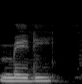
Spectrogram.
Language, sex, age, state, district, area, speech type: Punjabi, male, 30-45, Punjab, Fazilka, rural, spontaneous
